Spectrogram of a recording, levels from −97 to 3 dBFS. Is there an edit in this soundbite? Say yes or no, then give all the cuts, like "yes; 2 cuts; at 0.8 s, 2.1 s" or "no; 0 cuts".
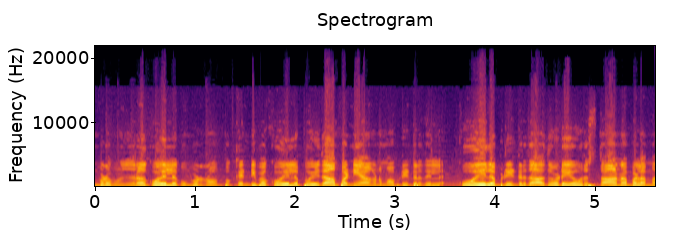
yes; 2 cuts; at 1.3 s, 3.6 s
